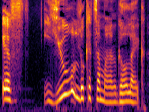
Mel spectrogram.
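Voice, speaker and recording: Recovering from a flu and dry cough, her voice slightly cracked, a young vlogger gives casual, chatty advice to camera full of "like"s. She speaks at medium pitch, very animated yet slow, a little mellow, with no room sound.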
